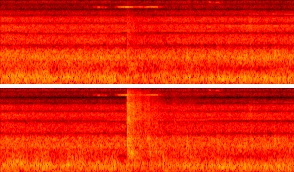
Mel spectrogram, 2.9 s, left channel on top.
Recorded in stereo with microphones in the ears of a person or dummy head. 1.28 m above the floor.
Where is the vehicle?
15° left (ahead or behind).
